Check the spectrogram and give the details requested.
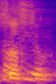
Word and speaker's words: Saussure: ¿Cómo se pronuncia el autor? ¿El qué? El autor, ¿cómo se Saussure. Saussure.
